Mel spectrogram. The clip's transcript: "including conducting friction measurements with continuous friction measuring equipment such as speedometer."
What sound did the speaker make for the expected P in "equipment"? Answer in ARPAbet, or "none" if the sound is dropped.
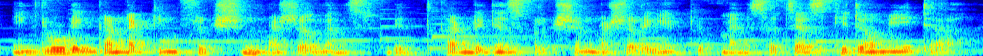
P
